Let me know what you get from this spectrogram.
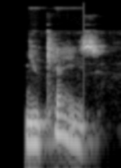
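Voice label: "ukase", British English; pronunciations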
